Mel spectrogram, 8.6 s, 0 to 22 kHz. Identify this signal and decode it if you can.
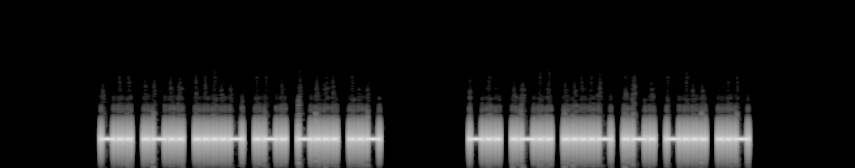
Morse code, heard as a keyed tone, about 28 wpm, 700 Hz. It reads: DL4RBU DL4RBU
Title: DXCC-100 Call Signs - 6 Characters - Repeated 2x - 28wpm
